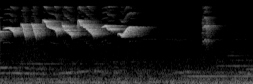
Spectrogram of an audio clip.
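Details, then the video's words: Energetic Oriental white-eye song laced with cililin-style phrases: a fast run of piercing, sliding high chirps for over a second, then a pause and one short sharp note. "pleci gacor isian CiLiLin sambung bren cigun"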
